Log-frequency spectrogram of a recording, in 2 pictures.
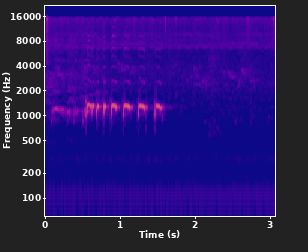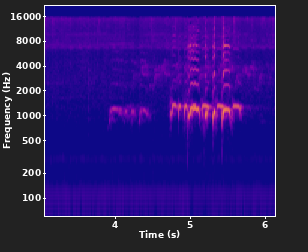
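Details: Zebra dove (perkutut) of a local strain singing as a tutor for pet doves: a quick trilled series of coos, a short soft phrase, then a louder rolling, ringing burst, over a faint steady hum.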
